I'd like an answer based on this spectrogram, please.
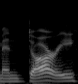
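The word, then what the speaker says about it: Mendarii: you can normally find me under the name mendari which is spelled m-e-n-d-a-r-i-i um I do a lot of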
